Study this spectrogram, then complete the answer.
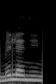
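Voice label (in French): "mélanine", French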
